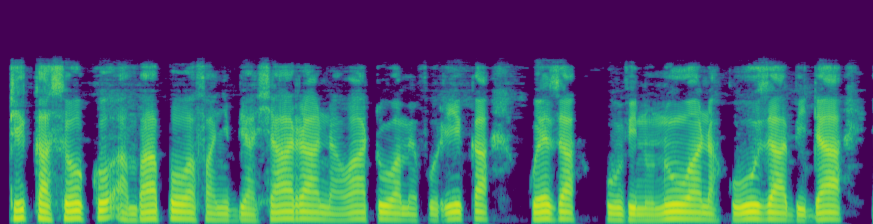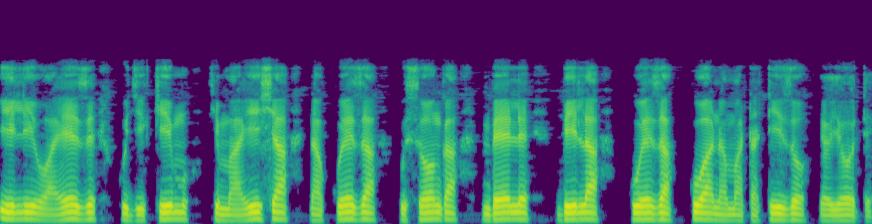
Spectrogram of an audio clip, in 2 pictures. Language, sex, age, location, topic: Swahili, male, 25-35, Wajir, finance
